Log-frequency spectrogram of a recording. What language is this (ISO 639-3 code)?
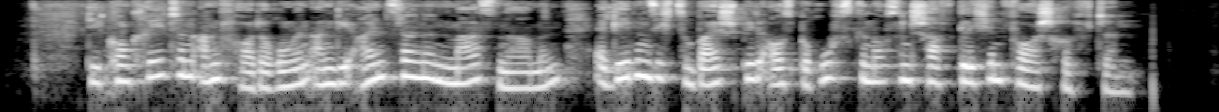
deu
